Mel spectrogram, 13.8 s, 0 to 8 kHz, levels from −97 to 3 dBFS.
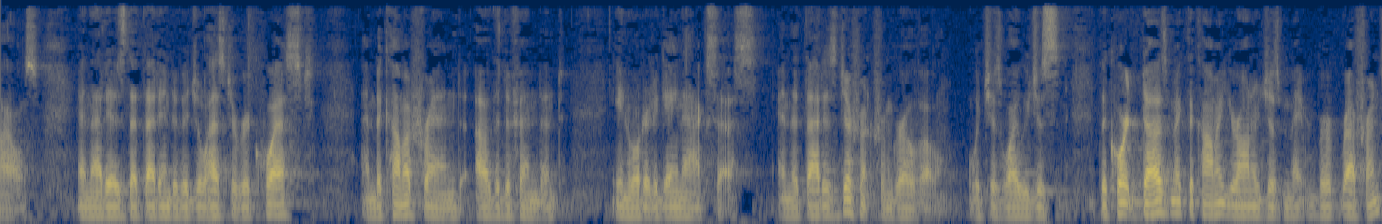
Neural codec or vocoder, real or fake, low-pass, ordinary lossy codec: none; real; 7.2 kHz; MP3, 48 kbps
